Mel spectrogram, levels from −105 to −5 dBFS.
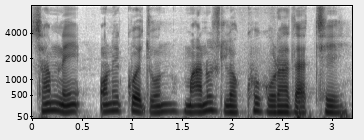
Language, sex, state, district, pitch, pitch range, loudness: Bengali, male, West Bengal, Alipurduar, 130 Hz, 125-145 Hz, -18 LUFS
